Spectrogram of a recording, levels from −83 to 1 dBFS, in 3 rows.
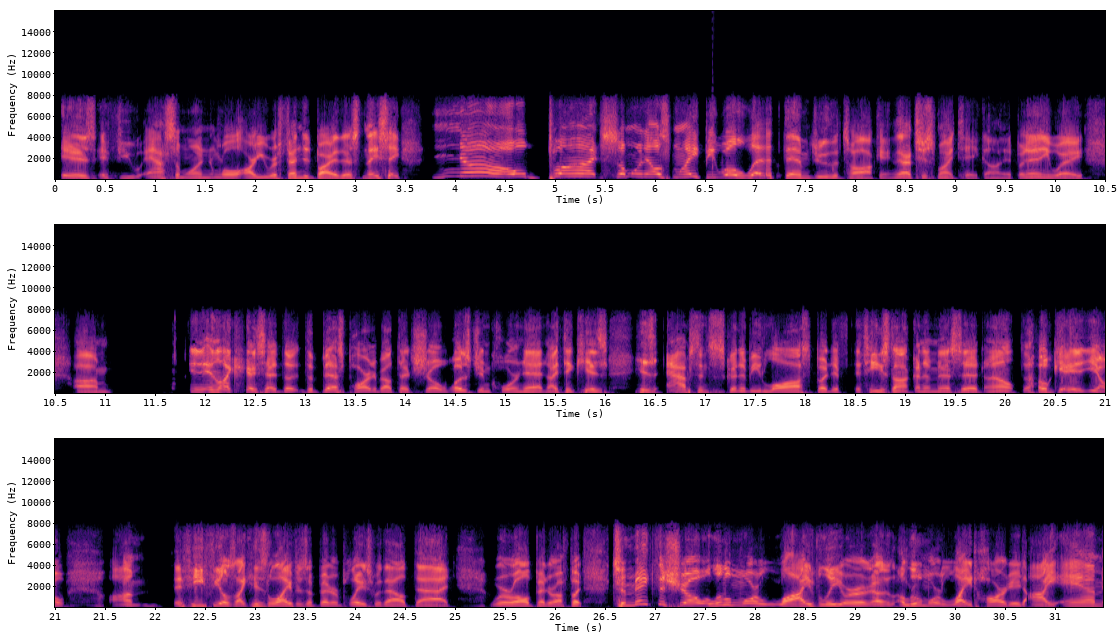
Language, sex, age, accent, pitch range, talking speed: English, male, 40-59, American, 125-205 Hz, 200 wpm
